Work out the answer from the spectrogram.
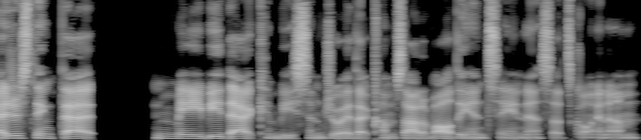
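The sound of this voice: Heard with a dry, close sound and no echo, a woman in a Minnesotan accent talks at a very fast pace.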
